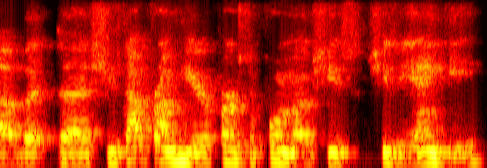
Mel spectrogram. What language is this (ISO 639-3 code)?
eng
